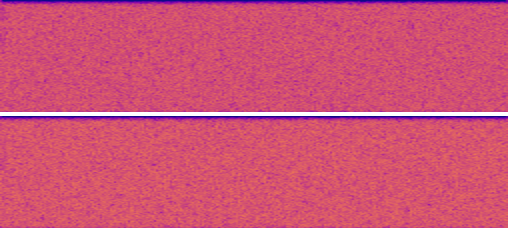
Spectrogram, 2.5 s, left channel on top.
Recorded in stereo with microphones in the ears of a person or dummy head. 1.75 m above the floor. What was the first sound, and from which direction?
Only background noise.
